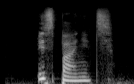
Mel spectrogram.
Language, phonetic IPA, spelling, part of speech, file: Russian, [ɪˈspanʲɪt͡s], испанец, noun, Ru-испанец.ogg
- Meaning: Spaniard, a Spanish person (person from Spain)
